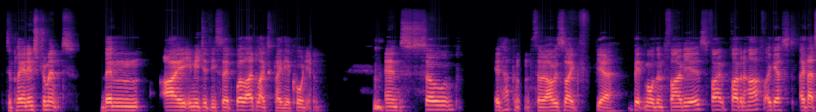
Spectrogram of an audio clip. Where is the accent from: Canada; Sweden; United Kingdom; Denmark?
Denmark; Allerød, Capital Region of Denmark; I grew up in Denmark in a sort of suburb town to Copenhagen called Allerød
